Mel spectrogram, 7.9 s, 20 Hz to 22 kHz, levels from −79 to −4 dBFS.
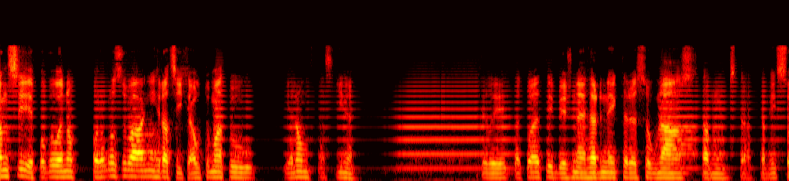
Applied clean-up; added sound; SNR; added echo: neural mask model RNNoise.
